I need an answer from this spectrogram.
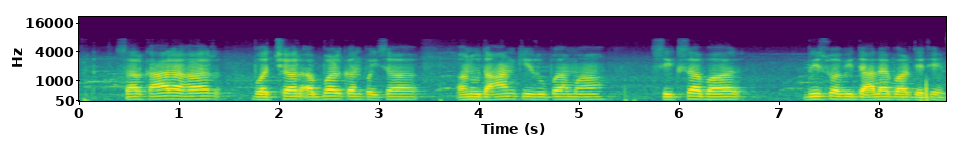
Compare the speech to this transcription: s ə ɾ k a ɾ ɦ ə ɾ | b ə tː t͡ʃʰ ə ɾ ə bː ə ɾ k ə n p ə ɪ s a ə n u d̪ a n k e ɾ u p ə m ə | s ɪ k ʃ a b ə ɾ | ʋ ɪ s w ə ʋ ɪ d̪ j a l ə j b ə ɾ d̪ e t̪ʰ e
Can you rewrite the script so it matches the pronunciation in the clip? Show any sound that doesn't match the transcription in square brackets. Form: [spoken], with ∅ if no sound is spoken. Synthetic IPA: s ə ɾ k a ɾ ɦ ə ɾ | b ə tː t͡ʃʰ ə ɾ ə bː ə [ɽ] k ə n p ə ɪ s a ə n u d̪ a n k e ɾ u p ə m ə | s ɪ k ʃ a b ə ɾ | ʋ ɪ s w ə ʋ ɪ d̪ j a l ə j b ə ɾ d̪ e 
